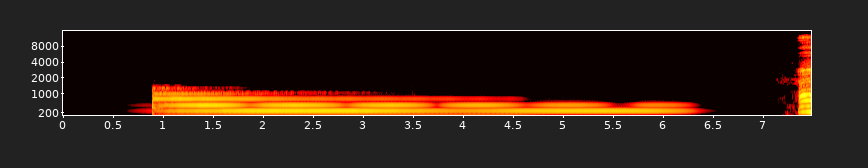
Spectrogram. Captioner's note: temple gong rings and fades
